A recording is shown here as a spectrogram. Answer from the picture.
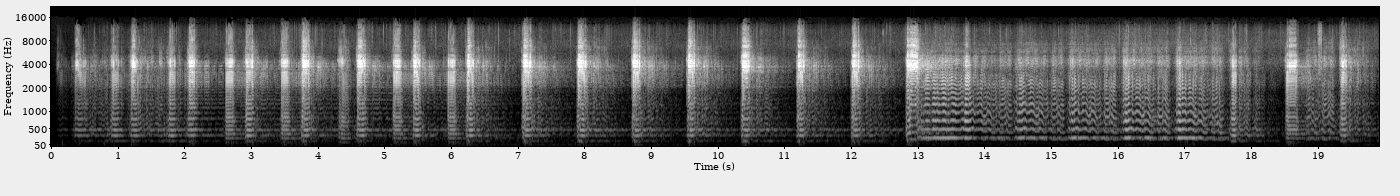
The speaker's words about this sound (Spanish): La caña es un instrumento formado con un cuero o cuerno de vaca ajustado a una larga caña. Oigan ustedes sus tonos.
